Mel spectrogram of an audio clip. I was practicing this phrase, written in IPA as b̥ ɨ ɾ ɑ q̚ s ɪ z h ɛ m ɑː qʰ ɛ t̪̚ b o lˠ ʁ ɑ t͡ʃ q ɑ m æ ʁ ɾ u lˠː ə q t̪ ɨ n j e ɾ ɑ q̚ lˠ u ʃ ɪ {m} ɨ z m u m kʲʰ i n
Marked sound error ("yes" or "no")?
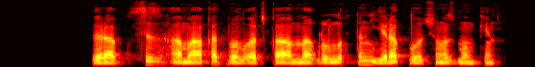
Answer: yes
